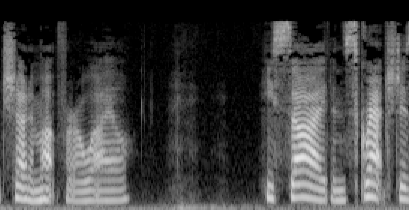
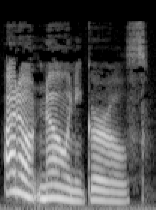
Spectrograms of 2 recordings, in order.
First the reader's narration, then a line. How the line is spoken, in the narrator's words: said in a flat voice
